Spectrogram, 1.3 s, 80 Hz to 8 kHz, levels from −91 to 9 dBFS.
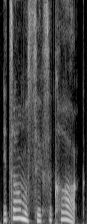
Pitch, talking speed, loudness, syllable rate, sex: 240 Hz, 185 wpm, -17 LUFS, 5.0 syllables/s, female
